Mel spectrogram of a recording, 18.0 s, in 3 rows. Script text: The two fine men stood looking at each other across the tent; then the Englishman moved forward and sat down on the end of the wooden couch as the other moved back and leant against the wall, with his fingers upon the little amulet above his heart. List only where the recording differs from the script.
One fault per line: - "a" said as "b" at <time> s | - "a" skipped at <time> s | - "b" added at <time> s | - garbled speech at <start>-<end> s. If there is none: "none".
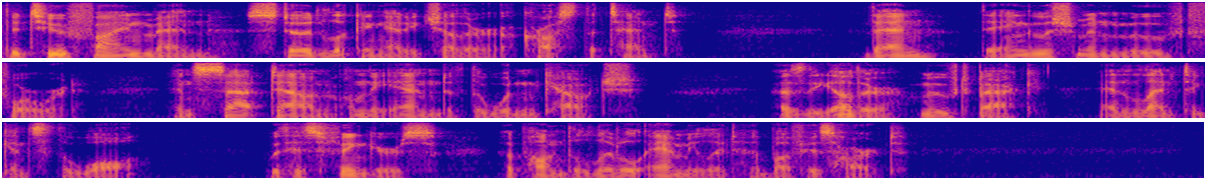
none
